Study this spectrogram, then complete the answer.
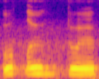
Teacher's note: قاف ساکن ہے اور قطب جد میں شامل ہے، یعنی یہ قلقلہ کیا جائے گا، یعنی اس کو ساکن ہونے کی حالت میں بھی ہلایا جائے گا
